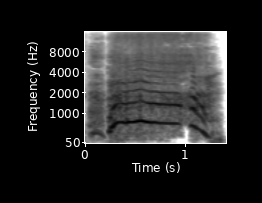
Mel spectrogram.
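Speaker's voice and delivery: high, startled scream. Retold or imitated. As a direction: shriek in sudden terror.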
